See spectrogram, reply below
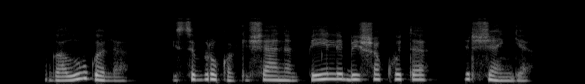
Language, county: Lithuanian, Utena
